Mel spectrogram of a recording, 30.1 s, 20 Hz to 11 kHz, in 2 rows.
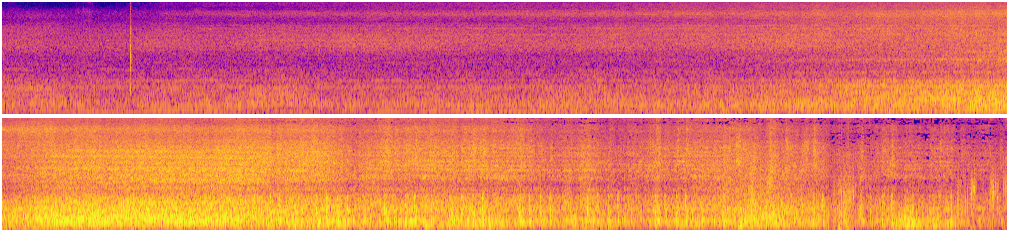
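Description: Freight train headed by two EF64 electric locomotives approaching and growing steadily louder, then passing close at speed about halfway through. Its Taki tank wagons follow, clattering rhythmically over the rail joints.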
